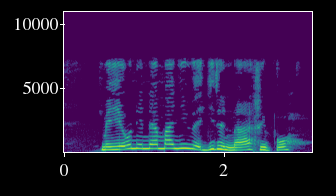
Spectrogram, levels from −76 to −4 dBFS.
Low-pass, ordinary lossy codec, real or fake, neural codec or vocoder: 7.2 kHz; MP3, 48 kbps; real; none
